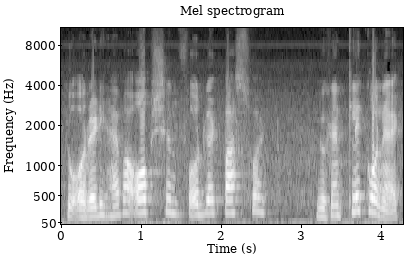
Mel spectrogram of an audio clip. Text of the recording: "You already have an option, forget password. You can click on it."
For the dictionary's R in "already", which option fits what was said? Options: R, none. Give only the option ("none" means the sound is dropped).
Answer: R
